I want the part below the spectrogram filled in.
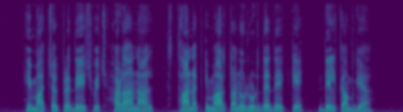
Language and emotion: Punjabi, sad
